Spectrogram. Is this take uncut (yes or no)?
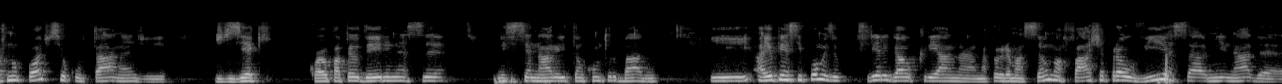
yes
